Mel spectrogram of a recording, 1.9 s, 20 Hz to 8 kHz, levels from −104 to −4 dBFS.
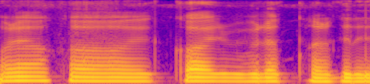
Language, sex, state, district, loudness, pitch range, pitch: Hindi, male, Bihar, Jamui, -15 LUFS, 130-140 Hz, 135 Hz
